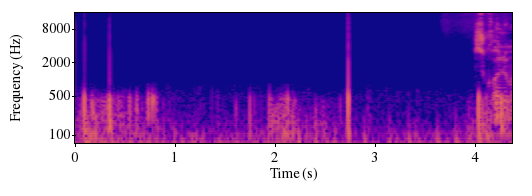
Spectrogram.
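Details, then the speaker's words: Lung auscultation teaching example: low, rumbling breath sounds with many brief, loud popping crackles, coarse crackles. "Isso é uma acreptação grossa."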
